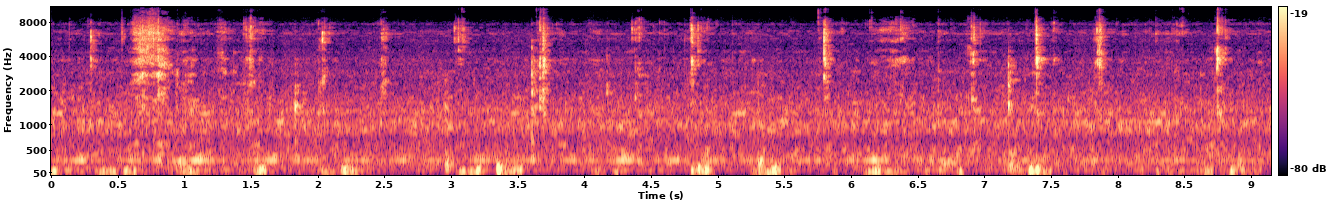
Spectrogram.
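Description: Person chewing a mouthful of rice, with soft smacking and clicking mouth sounds about twice a second.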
